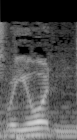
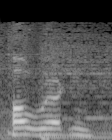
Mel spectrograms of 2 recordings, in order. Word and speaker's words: O'Riordan: Once again, a very happy birthday here to my friend Dolores Riordan, the lead singer here of the Cranberries. How do you say it? – O'Riordan.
